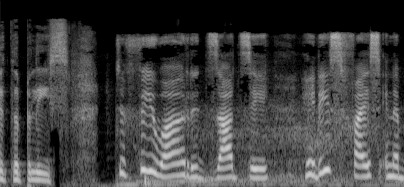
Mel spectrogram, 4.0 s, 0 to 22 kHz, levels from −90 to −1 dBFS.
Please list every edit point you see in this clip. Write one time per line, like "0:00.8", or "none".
0:01.0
